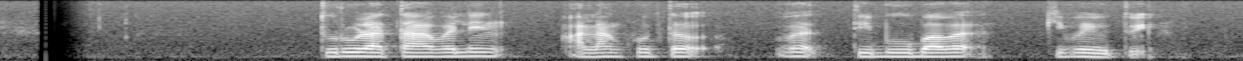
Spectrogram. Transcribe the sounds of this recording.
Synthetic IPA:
t̪uɾulat̪aːʋəliŋ | a̰laŋkrut̪ə | ʋət̪ibuːbaʋə | kiʋəjut̪uḭ

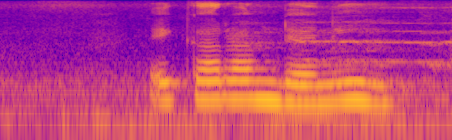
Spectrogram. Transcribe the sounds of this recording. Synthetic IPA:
ʔekaɾamda̤ni

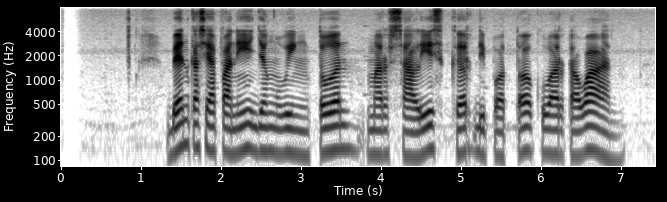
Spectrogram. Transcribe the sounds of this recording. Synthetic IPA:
bɛnkasiapanid͡ʒɨŋwiŋt̪unmarsaliskɨrdipɔt̪ɔkuwart̪awan

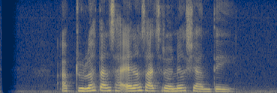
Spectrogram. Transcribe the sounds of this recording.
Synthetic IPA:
ʔab̚d̪̥ṳlaht̪ansaʔenaŋsad̥ʒ̥ɾɔneʃiant̪e

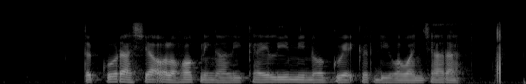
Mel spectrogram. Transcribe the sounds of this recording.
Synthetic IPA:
t̪əkuɾasiaʔɔ̰lɔɦɔk̚niŋalikailiminɔɡuekɨrdiwawaɲt͡ʃaɾa

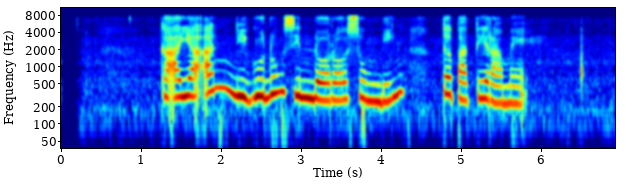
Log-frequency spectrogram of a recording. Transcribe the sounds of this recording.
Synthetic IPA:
kaʔajaʔandiɡunʊŋsindɔɾɔsumbiŋ | t̪əpat̪iɾamɛ

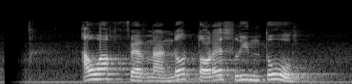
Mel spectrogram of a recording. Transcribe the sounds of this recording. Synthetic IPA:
ʔawak̚fɛrnandot̪ɔɾɛslint̪u

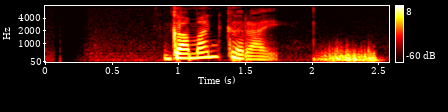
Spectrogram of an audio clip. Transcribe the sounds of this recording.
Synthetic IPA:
ɡamankəɾaj

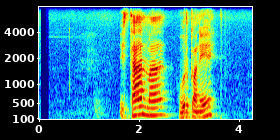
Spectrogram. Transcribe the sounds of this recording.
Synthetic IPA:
ist̪ʰanma | ɦurkʌne

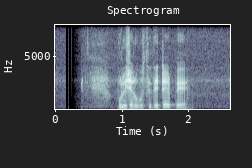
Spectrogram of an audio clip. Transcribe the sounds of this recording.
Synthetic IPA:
puliʃeɾupost̪ʰit̪iʈeɾpee

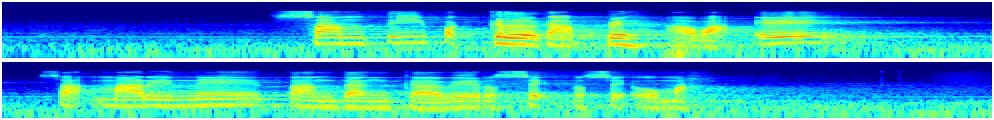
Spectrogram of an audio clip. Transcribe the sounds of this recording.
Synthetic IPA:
sant̪ipəɡ̥ə̤lkab̥ɛ̤ha̰wa̰ʔe | sa̰ʔmaɾinet̪and̪aŋɡ̥a̤weɾəsɪʔrəsɪʔomah

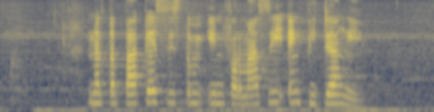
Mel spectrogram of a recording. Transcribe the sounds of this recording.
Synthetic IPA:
nət̪əpakesist̪əminfɔrmasiʔɪŋb̥i̤ɖ̥ä̤ŋe

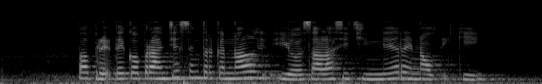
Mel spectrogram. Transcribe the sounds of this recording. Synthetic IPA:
pab̥ɾɛ̤ʔt̪ekɔpɾaɲt͡ʃɪssɪŋt̪ərkənaljɔsalahsid̥ʒ̥i̤neɾenaʊt̪iki

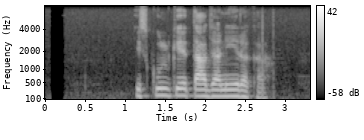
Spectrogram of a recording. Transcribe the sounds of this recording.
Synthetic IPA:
ɪskuːlket̪aːd͡ʒaːnieɾəkʰaː

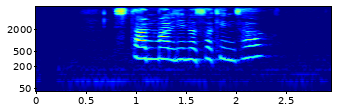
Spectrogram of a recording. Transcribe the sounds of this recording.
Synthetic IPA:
st̪ʰanmalinʌsʌkint͡sʰʌ

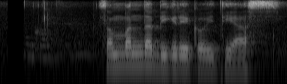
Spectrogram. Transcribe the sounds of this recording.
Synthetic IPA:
sʌmbʌnd̪ʱʌbiɡɾekoit̪iɦas

